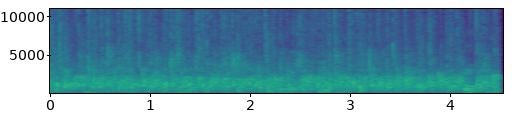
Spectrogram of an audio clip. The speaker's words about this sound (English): I think then if you could give the panel a big round of applause.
